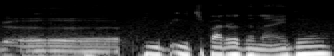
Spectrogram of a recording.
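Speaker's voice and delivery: slow, groggy, half-awake zombie voice. Retelling what they say in the morning, imitating own zombie-like morning voice. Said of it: "like a zombie in the morning".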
